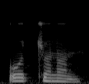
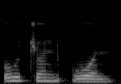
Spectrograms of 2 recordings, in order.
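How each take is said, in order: First: No w sound begins the last syllable. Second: A w sound begins the last syllable. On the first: The speaker calls it right. "laging silent W" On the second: The speaker calls it wrong. "Hindi siya Uchonwon"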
